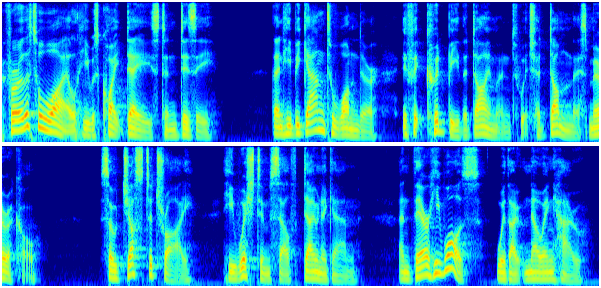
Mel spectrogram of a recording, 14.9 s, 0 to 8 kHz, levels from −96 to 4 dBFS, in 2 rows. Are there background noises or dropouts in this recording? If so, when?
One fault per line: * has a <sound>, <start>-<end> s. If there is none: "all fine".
all fine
